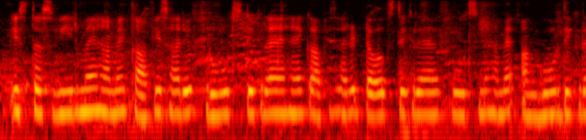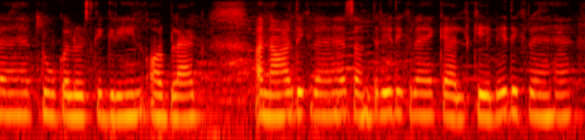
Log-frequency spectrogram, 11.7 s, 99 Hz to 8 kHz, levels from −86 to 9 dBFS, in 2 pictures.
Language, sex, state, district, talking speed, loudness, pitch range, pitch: Hindi, female, Bihar, Araria, 210 wpm, -32 LUFS, 210-230 Hz, 220 Hz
